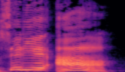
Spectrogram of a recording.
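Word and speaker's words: Serie A: 이탈리아 리그를 이제 방, 금 전에 이제 박사나 위원도 표현하셨지만 세리에 A라고 쓰는데 근데 읽을 때는 어 세리에 A 라고 읽으시더라고요. – 네, 이게 이탈리아 말이니까 그 나라에서 이제 불리는 발음대로 얘기를 해줘야 되고요. 음... 어, 거기는 이제 영어가 아니니까 네, 라틴어니까 이제 아라고 오...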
